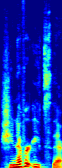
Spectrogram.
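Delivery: ordinary delivery, nothing marked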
